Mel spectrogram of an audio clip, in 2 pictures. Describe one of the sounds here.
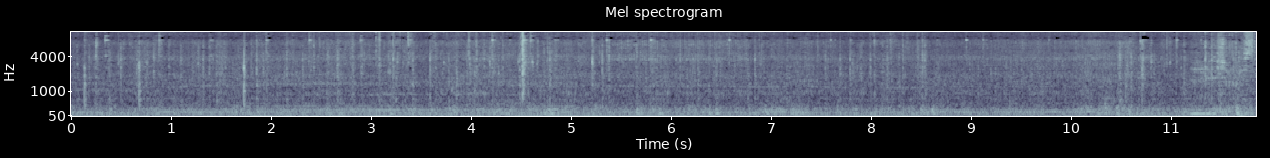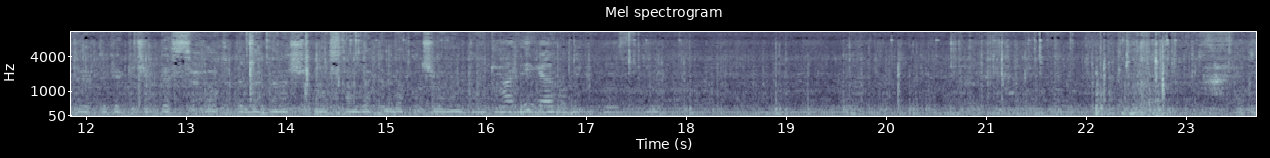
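A vehicle engine rumbles steadily as it drives slowly.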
